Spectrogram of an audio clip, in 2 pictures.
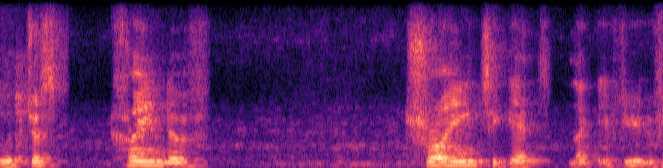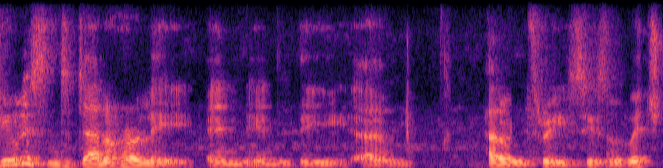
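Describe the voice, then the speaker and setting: Lively intonation marks this man's medium-pitched voice. He talks at a fairly slow pace, with long, frequent pauses. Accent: Irish. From Ireland. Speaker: actor. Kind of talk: casual chat.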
